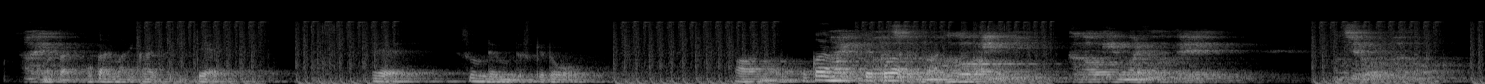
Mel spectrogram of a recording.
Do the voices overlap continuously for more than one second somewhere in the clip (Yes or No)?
Yes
